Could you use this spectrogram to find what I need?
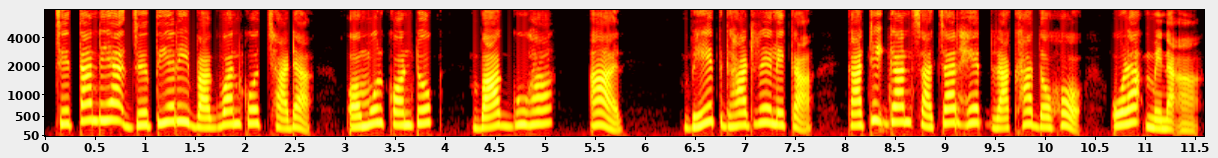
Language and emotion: Santali, neutral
